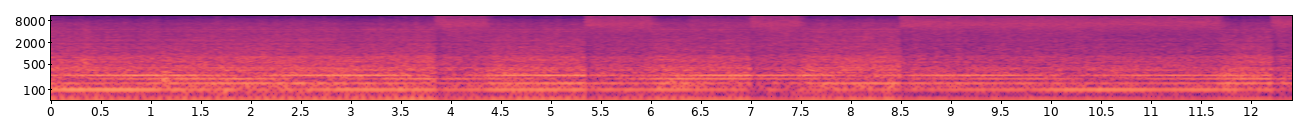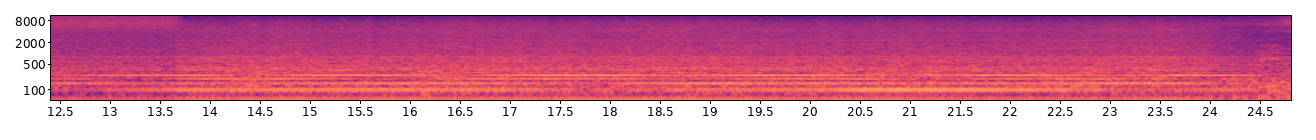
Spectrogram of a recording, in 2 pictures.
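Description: Several short bursts of spray-gun hiss between about 4 and 14 seconds in, over a steady machine hum whose tone pulses about every two seconds.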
